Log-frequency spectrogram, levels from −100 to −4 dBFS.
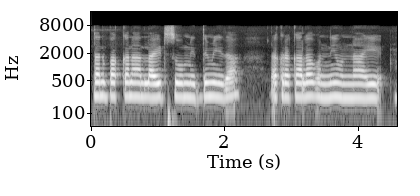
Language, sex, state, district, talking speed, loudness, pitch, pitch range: Telugu, female, Andhra Pradesh, Sri Satya Sai, 105 wpm, -15 LUFS, 220 Hz, 215-230 Hz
